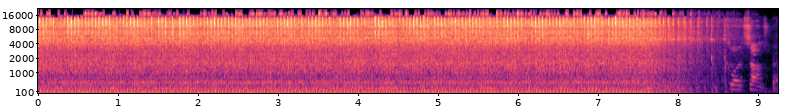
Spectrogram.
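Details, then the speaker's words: Small single-cylinder lawnmower after refilling with fresh gas: an even, steady drone at constant speed with no stumbling or surging, seeming more powerful, then a clean shutdown. "and it seems more powerful too all right that's it that's all I'm messing with"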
